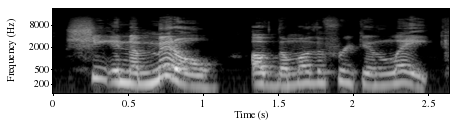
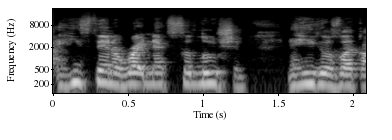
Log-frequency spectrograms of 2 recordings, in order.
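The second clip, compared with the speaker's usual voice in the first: normal talking voice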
